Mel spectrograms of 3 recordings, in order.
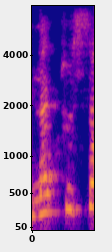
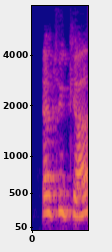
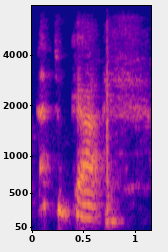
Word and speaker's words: Latouka: Je ne sais jamais comment on dit, Latoussa Non, ou tu dis Latuka, c'est bien. Latouka.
